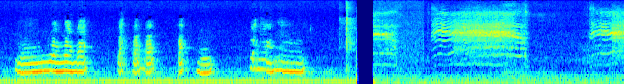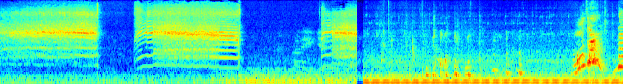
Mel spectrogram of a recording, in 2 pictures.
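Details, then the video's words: Cats and kittens from a meowing compilation: a run of short, quick kitten mews, then harsher noisy bursts after a cut, with a steady background hum throughout. "Funny Cats And Kittens Meowing Compilation"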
